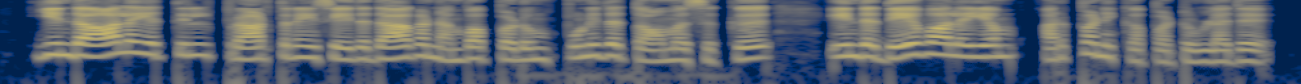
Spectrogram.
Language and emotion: Tamil, neutral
